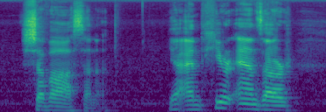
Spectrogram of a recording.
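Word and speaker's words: śavāsana: with the corpse pose shavasana so that's normal show like in shine or shiver shavasana yeah and here ends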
